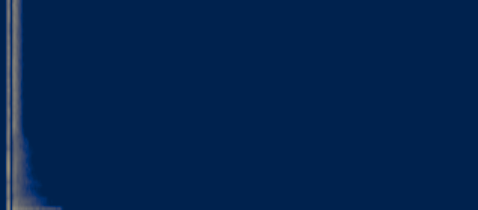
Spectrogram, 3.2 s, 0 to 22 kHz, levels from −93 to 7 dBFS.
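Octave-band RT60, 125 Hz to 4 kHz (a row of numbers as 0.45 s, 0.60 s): 0.50 s, 0.30 s, 0.35 s, 0.35 s, 0.35 s, 0.20 s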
